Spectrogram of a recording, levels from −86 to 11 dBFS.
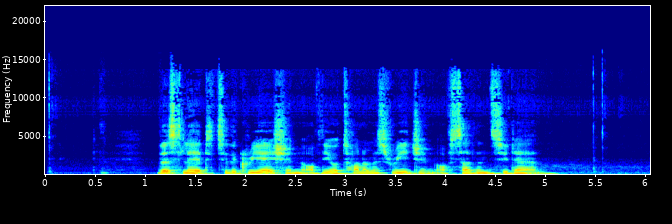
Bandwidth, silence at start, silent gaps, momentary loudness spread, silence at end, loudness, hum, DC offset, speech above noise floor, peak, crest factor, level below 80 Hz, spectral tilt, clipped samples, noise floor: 14.5 kHz; 0.55 s; none; 7 LU; 0.9 s; -22 LUFS; none; under 0.1%; 38 dB; -6 dBFS; 18 dB; -56 dBFS; -5.5 dB/octave; under 0.1%; -60 dBFS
